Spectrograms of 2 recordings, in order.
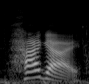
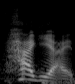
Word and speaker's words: Haggai: to lead his people the answer is haggai i will also accept haggai the jury's still out on pronunciations but no matter how you say it the spelling's the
